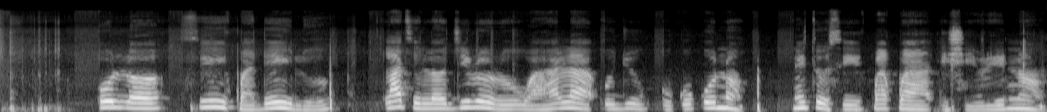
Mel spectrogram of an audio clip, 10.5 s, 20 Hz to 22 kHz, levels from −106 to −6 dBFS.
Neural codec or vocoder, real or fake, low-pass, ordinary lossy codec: none; real; 14.4 kHz; none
